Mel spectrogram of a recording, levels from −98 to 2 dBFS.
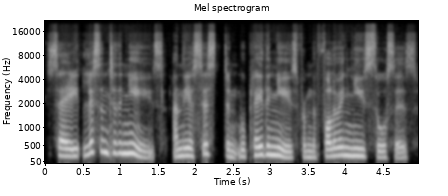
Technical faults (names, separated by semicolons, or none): repeated stalls (stutter)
